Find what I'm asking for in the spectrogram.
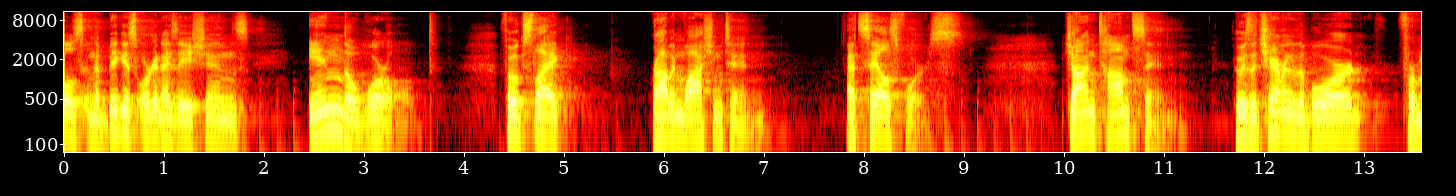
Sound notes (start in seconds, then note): none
